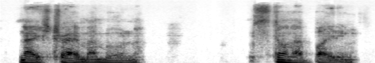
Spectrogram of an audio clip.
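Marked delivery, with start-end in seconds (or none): 0.2-1.4 quiet mutter under breath. Speaking as a character to the moon: muttering under breath. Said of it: "under my breath".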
